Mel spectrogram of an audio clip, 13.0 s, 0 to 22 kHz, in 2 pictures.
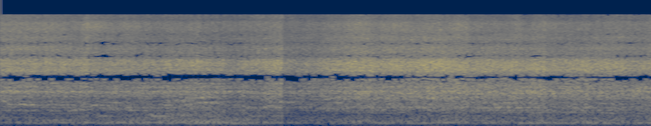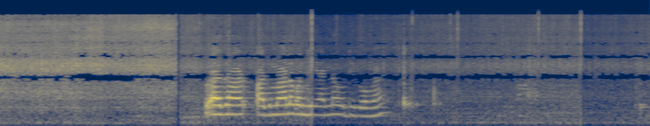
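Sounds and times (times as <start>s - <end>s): batter sizzling on hot griddle: 0.0s - 13.0s.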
